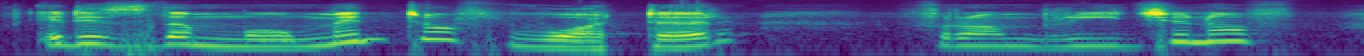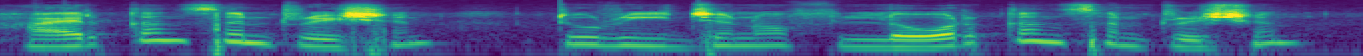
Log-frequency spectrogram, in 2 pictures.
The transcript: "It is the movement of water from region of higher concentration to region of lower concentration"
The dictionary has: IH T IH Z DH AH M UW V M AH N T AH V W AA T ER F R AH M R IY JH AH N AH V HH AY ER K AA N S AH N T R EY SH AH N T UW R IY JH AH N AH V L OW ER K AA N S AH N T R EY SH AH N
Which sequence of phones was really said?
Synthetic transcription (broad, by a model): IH T IH Z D AH M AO M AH N T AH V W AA T ER F R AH M R IY JH AH N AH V HH AY ER K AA N S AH N T R EY SH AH N T UW R IY JH AH N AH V L OW ER K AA N S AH N T R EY SH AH N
